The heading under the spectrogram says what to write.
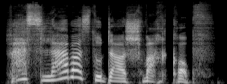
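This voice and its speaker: A man's voice: high-pitched, wildly swooping pitch, slow pace, pushed and bright, husky, no echo, clean studio sound, voice pushed up, exaggerated voice. A man voicing a burly, hostile teenage bully who blusters rudely. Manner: rude, blustering.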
